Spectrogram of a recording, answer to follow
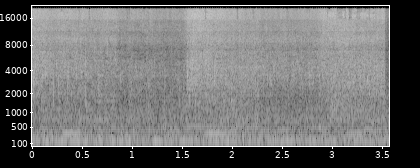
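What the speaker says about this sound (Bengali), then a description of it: "তেল গরম হয়ে গেছে ধোঁয়া বেরোচ্ছে দিয়ে দিলাম মাছ" Small chela fish sizzling in smoking-hot mustard oil in a kadai, a steady loud broadband hiss and crackle of frying that swells midway and stays continuous throughout, with no talking.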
